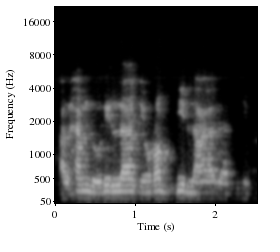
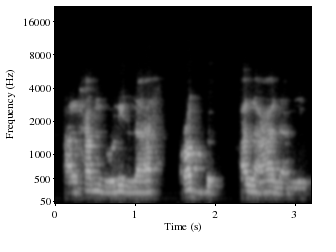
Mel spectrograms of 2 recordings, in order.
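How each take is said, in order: First: The h of Allah carries an i vowel. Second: The h of Allah is silent, without a vowel. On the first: The speaker calls it right. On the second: The speaker calls it wrong.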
